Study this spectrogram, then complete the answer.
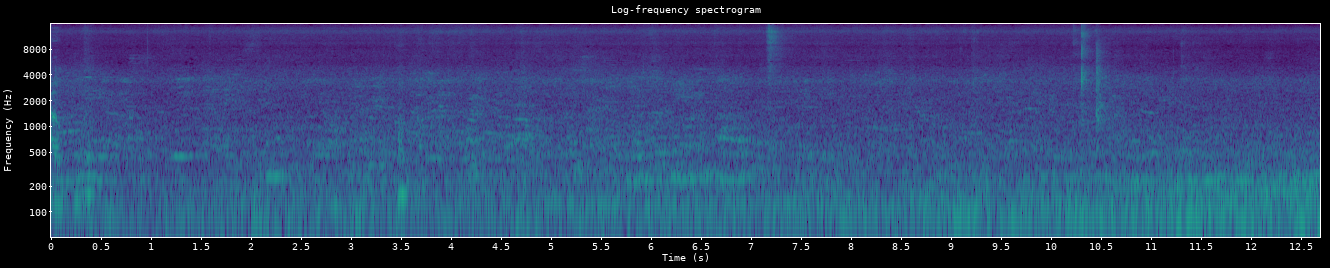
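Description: A jet engine rumbles steadily, muffled through glass.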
